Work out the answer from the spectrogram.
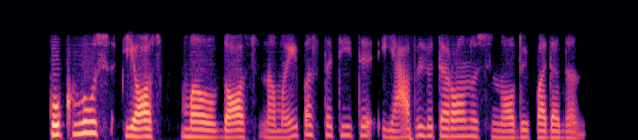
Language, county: Lithuanian, Kaunas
